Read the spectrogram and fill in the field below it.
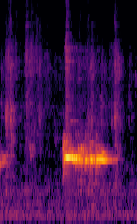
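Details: Local zebra dove singing: faint soft notes, then one loud sustained wavering coo held for about a second.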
